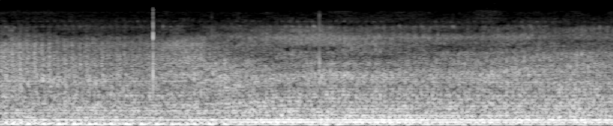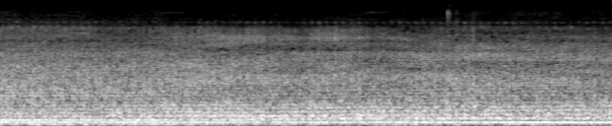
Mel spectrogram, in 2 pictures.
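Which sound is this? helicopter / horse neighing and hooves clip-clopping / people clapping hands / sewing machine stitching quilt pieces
helicopter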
